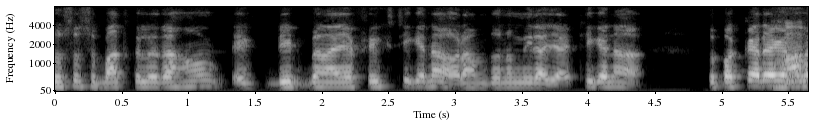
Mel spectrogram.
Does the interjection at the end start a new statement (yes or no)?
yes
